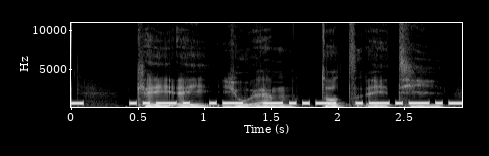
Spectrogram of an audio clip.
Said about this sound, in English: This is a transmission of an encoded digital picture over a civil terrestrial radio network, a radio fax. You can decode it using your computer.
